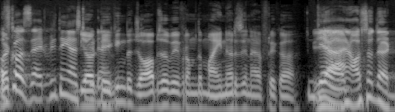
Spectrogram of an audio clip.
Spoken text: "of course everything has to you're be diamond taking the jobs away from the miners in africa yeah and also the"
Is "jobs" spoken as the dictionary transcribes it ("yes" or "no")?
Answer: yes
